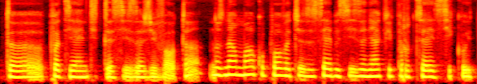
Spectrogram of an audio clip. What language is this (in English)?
Bulgarian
